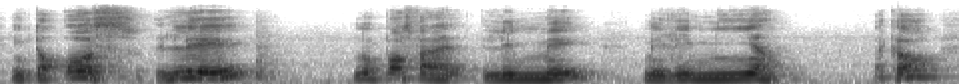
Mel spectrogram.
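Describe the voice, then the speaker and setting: Lively hoarse-ish male teacher. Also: fairly high pitch, slow pace, muffled recording. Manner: lively, addresses viewers as "gente", frequent "tá?" check-ins. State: slightly hoarse, coughing a little. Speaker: French teacher. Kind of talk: live online lesson.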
